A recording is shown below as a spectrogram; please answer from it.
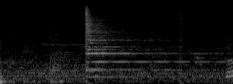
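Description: A single strike of a metal bell, most likely the ring bell, about a second in, its ringing tones fading over about a second over a low arena background.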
